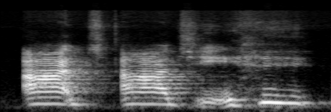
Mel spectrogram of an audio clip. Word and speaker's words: RG: yes and RG says my name is pronounced Aji yes thank you so much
